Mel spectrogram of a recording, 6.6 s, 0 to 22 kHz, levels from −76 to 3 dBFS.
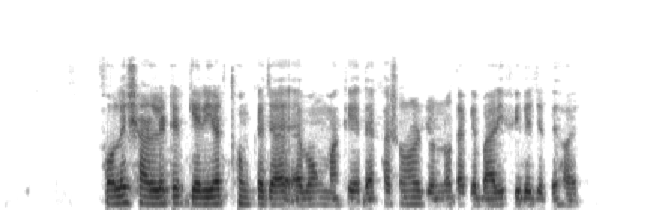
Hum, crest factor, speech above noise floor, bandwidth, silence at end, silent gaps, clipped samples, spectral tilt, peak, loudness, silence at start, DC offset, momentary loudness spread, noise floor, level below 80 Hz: none; 16 dB; 63 dB; 7 kHz; 0.8 s; none; under 0.1%; -6.5 dB/octave; -2 dBFS; -16 LUFS; 1.05 s; under 0.1%; 8 LU; -79 dBFS; -58 dBFS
